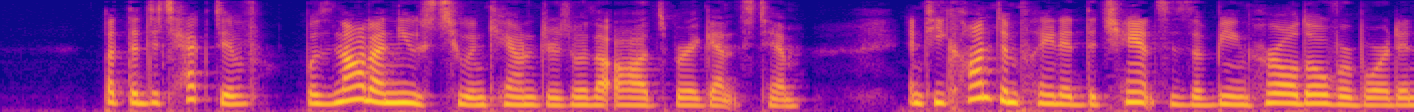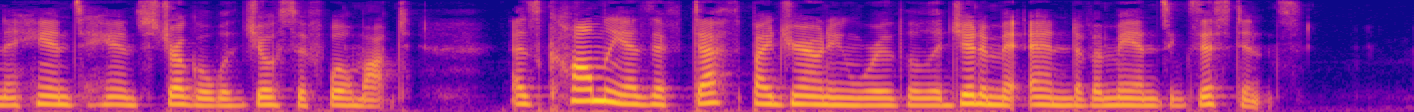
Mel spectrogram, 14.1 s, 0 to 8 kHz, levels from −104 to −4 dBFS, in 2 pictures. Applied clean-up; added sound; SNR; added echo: none; none; none; none.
